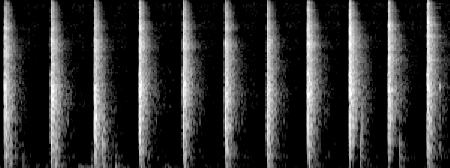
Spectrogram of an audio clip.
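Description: Wooden mallet striking a wooden bullnose rabbet plane, about eleven sharp, evenly spaced knocks a little under two a second, to drive out the tight-fitting wedge that holds the iron.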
